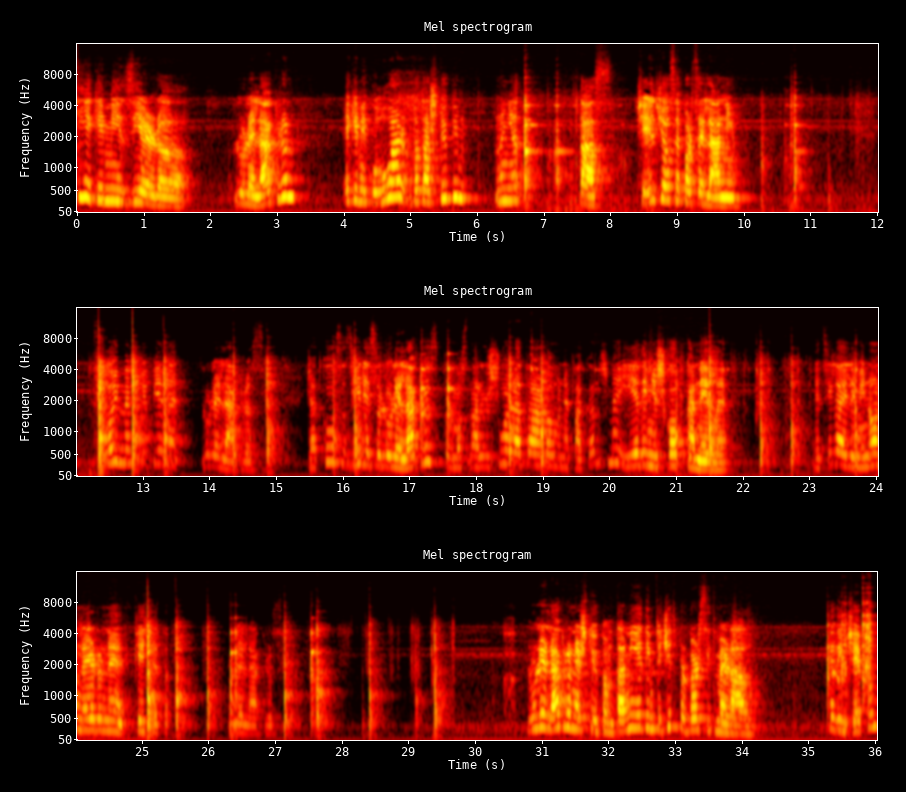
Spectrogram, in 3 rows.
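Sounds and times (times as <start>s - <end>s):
metal spoon clinking on glass bowl: 6.7s - 7.5s, 10.6s - 11.0s, 18.5s - 19.2s, 35.3s - 36.0s
metal spoon knocking glass bowl: 6.7s - 7.5s.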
